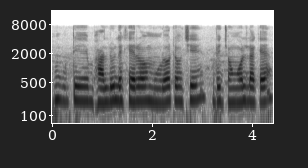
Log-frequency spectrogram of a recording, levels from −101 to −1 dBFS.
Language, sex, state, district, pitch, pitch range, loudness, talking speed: Odia, female, Odisha, Sambalpur, 200 Hz, 195-205 Hz, -17 LUFS, 135 wpm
